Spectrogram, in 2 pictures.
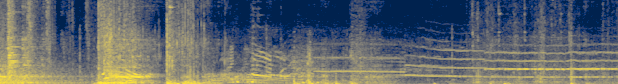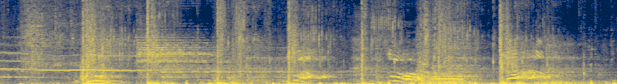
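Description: A heavy metal wrench strikes a body with hard thuds.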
